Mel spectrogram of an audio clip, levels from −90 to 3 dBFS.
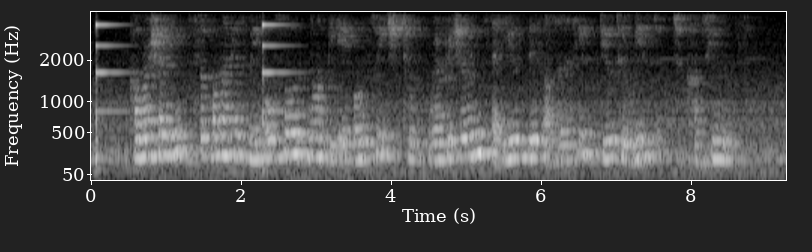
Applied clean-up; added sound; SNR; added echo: none; Acoustic guitar; 10 dB; reverberation time 1.2 s.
